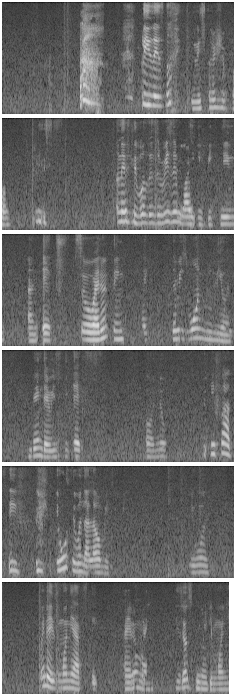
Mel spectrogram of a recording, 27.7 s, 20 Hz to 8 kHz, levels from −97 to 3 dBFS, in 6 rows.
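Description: The speech dips slightly for brief moments between 0.0 and 0.99 s and again between 8.17 and 9.0 s, losing a few decibels in short patches. This is likely speech suppressed in double talk: with both sides talking at once, the echo canceller treated the talker as echo and turned it down.

From 13.39 to 13.87 s a faint second voice sits under the speech, roughly 20 dB quieter. This is likely the other side's voice leaking through, where loudspeaker playback reached the microphone and the echo canceller did not remove all of it.

Straight after, at 14.34 to 14.54 s, the speech almost drops out, falling by about 20 dB. The same double-talk suppression returns more mildly from 19.62 to 21.02 s. It comes back once more from 25.0 to 26.94 s, where the dips reach about 10 dB.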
